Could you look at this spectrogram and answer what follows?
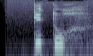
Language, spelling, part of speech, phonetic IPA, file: Russian, петух, noun, [pʲɪˈtux], Ru-петух.ogg
- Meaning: 1. rooster, cock 2. impulsive, aggressive person or group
